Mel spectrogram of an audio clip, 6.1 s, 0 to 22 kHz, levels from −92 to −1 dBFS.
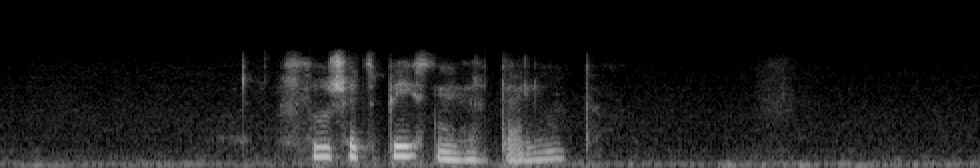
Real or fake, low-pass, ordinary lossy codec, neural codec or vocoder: fake; 7.2 kHz; Opus, 32 kbps; codec, 24 kHz, 0.9 kbps, WavTokenizer, medium speech release version 1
